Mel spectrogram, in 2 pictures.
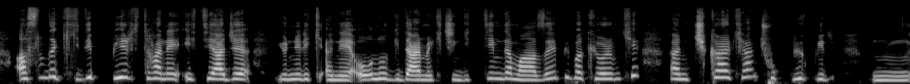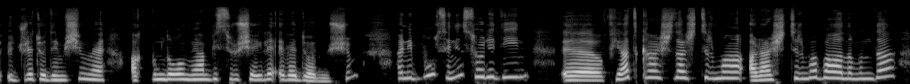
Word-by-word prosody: aslında 310 +6 +2 0.2
gidip 320 +8 -1
bir 315 -1 +4
tane 270 -3 +1
ihtiyaca 245 0 +2 0.3
yönelik, 235 0 -2
hani, 205 -1 +1
o 215 - +3
onu 250 0 +2
gidermek 215 -1 +4
için 215 -3 -5
gittiğimde 265 +6 -3
mağazaya 225 +5 +1
bir 330 - -5
bakıyorum 255 -3 -1
ki, 410 +10 -3 0.3
hani, 245 -2 +1
çıkarken 320 +6 0
çok 290 -7 -9
büyük 265 +1 -3
bir, 240 +2 -5 0.4
ımm, 195 0 -1
ücret 230 +4 -3
ödemişim 210 +4 0
ve 210 -2 +1 0.3
aklımda 235 +5 +1
olmayan 230 -1 +4
bir 250 - -3
sürü 240 -1 -5
şeyle 220 +2 +1
eve 210 -2 +2
dönmüşüm. 160 - -2 0.4
Hani, 275 -2 -4
bu 420 +4 0
senin 320 +3 -4
söylediğin, 345 -2 -3 0.3
eee, 195 -1 +6
fiyat 270 - 0
karşılaştırma, 295 -2 0
araştırma 260 +10 +1
bağlamında, 285 +4 +2
250 Hz, 135 wpm, -21 LUFS, 220-290 Hz, 0.4 s, eee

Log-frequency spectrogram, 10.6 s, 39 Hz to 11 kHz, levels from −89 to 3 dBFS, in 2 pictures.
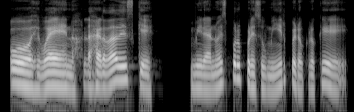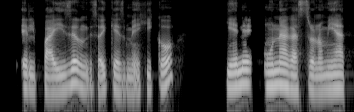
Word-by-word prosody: Uy, 150 -5 +6
bueno, 140 -1 +5
la 145 -2 -3
verdad 150 +6 +5
es 195 0 +2
que, 135 -7 -3 0.5
mira, 130 -2 0
no 135 - -2
es 160 +2 -3
por 210 +5 +1
presumir, 130 +1 -3
pero 130 -8 -2
creo 125 -2 -7
que 145 -6 -2 0.4
el 125 -3 -5
país 120 +2 -3
de 170 +1 +2
donde 135 -5 -5
soy, - - -4
que 130 0 -8
es 115 0 -7
México, 115 +2 -5 0.7
tiene 150 +4 0
una 150 +1 +1
gastronomía 125 0 -3
135 Hz, 140 wpm, -23 LUFS, 125-150 Hz, 0.7 s, Uy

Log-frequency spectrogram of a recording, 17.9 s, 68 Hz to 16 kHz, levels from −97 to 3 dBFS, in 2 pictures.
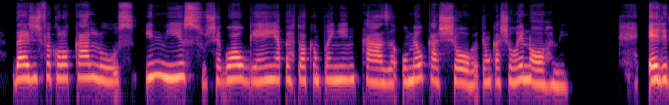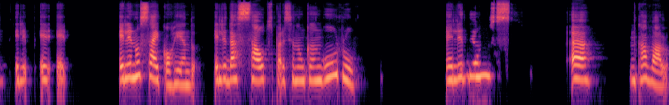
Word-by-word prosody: Daí 270 0 +5
a - - +6
gente 275 0 -2
foi 290 0 -4
colocar 280 +1 -1
a - - +3
luz, 260 0 -4
e 290 +1 +3
nisso 295 -5 +2
chegou 245 +3 -3
alguém 255 -1 +1
e - - -1
apertou 255 0 -4
a - - -5
campainha 255 0 -3
em 260 +1 -3
casa, 225 -5 -4
o 235 - -5
meu 260 +4 0
cachorro 235 -5 -3
eu - - -11
tenho 230 0 -7
um - - -9
cachorro 235 +1 -5
enorme. 210 -8 -1 1.1
Ele 260 -1 +6
ele 245 0 -4
ele 260 0 -2
ele - - -5 0.7
ele 275 +2 +4
não 305 +2 +6
sai 300 -5 +4
correndo, 200 -2 -3 0.2
ele 255 +2 -1
dá 265 +1 +3
saltos 250 -1 +4
parecendo 245 +1 -3
um 245 - -1
canguru. 255 -1 0 1.2
Ele 255 +3 +1
deu 300 +1 +1
uns 320 +1 +1 0.8
é, 270 -1 +9 0.6
um 250 - -3
cavalo. 240 -7 0
255 Hz, 150 wpm, -23 LUFS, 240-275 Hz, 1.2 s, é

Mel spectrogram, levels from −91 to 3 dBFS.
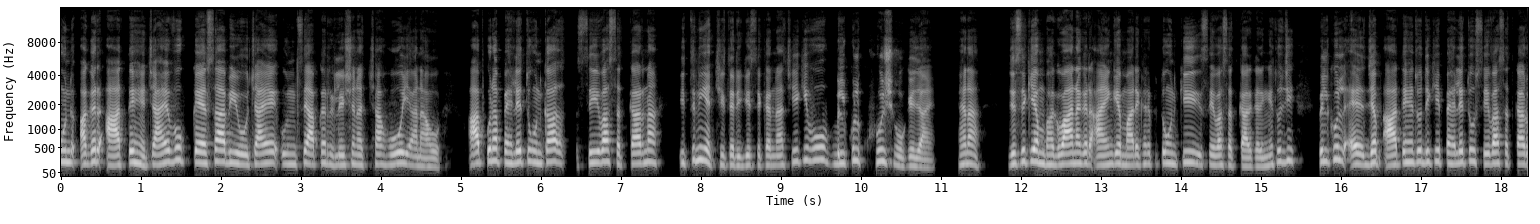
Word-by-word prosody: उन 220 -1 +2
अगर 220 +5 +3
आते 170 +5 +5
हैं 180 -6 -1
चाहे 185 +3 +3
वो 255 - +3 0.2
कैसा 210 +2 +5
भी 210 -1 -1
हो, 180 -2 +1
चाहे 195 +3 +1
उनसे 185 +1 -4
आपका 185 +2 +3
रिलेशन 170 +1 -4
अच्छा 175 +2 -2
हो 185 +3 +2
या 170 -4 -2
ना 150 - -4
हो, 140 -2 -5 0.3
आपको 205 +3 +4
ना 240 - +4
पहले 205 +1 +2
तो 225 +1 -5
उनका 220 +2 +2 0.3
सेवा-सत्कार 195 +1 +1
ना 220 -2 0 0.3
इतनी 245 +6 -1
अच्छी 175 -5 -4
तरीके 165 0 -3
से 170 +1 -10
करना 165 +1 -3
चाहिए 220 +7 -7
कि 255 - -3
वो 255 +2 0
बिल्कुल 195 +6 -2 0.2
खुश 220 -3 -1
होके 155 -2 -4
जाएँ, 130 -4 -2 0.3
है 190 - 0
ना? 190 -5 0 0.4
जैसे 190 +5 0
कि 230 +2 +4
हम 205 -3 +3
भगवान 185 +2 +5
अगर 200 -1 +1
आएँगे 175 +3 +1
हमारे 170 -1 0
घर 190 +2 -7
पे 180 - -22
तो 200 - -1
उनकी 200 0 -3
सेवा-सत्कार 170 -4 -2
करेंगे 150 +3 -5
तो 220 - -4
जी, 240 +2 -4 0.3
बिल्कुल 245 +4 0
अ, 185 0 +3
जब 205 +5 +1 0.2
आते 180 +4 -1
हैं 215 0 +1
तो 220 - 0
देखिए 225 +1 -3
पहले 200 0 0
तो 230 - 0
सेवा-सत्कार 190 -2 0
190 Hz, 210 wpm, -21 LUFS, 170-215 Hz, 0.4 s, आते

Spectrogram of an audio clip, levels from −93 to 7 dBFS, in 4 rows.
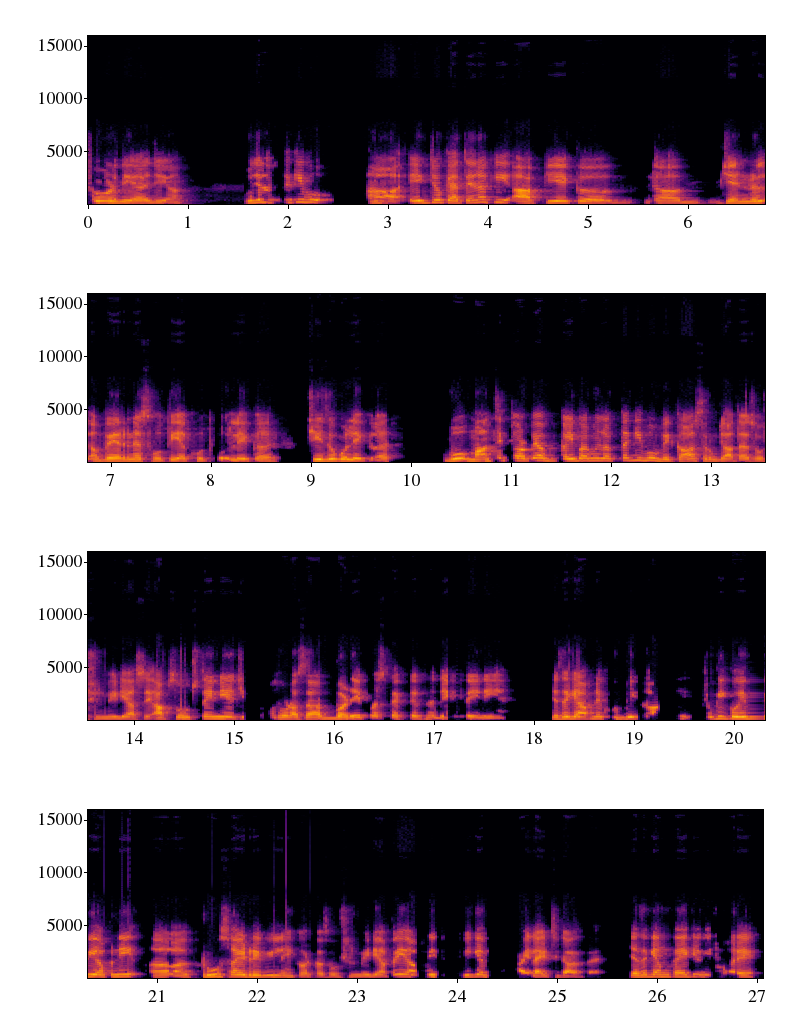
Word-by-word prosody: छोड़ 180 0 +3
दिया 135 -4 +1
है, 125 0 0
जी 130 +1 -4
हाँ। 125 -2 -7 0.7
मुझे 195 +5 +2
लगता 230 0 -6
है - - -8
कि 250 - 0
वो 245 - 0 0.5
हाँ, - - 0
एक 190 0 +2
जो 230 0 +1
कहते 195 -3 +1
हैं 210 - -1
ना 245 - +1
कि 235 -2 -2 0.2
आपकी 150 +5 +2
एक 175 0 -6 0.8
अ, - - -6 0.7
जनरल 155 +3 +2
अवेयरनेस 150 +4 +3
होती 140 0 0
है 140 - +2
खुद 140 -2 -6
को 145 - 0
लेकर, 125 -1 -1 0.3
चीज़ों 160 +3 +5
को 175 - +3
लेकर। 135 -4 +1 0.6
वो 195 +3 +6
मानसिक 165 +9 +2
तौर 210 -1 +4
पे - - +3
अब 200 -6 +1
कई 190 0 +5
बार 215 +1 +2
मुझे 210 0 -2
लगता 205 +3 -3
है 230 - -3
कि 235 - -2
वो 230 0 0
विकास 165 +4 -1
रुक 155 -3 -4
जाता 130 -1 +1
है 125 - 0
सोशल 125 +1 -7
मीडिया 130 -1 -1
से। 130 - -2
आप - - -4
सोचते 165 +3 -3
ही 195 - +3
नहीं 190 0 +4
है 190 - +3
चीज़ों 175 - -12
को 160 - -4
थोड़ा-सा 155 0 +3 0.2
बड़े 150 +1 +4
पर्सपेक्टिव 150 0 -3
में 155 -1 -7
देखते 150 +4 -3
ही 150 - -1
नहीं 135 -2 -4
है। 135 - -14 0.5
जैसे 180 +5 +3
कि 195 - +5
आपने 185 +1 +3
खुद 190 - -9
भी 355 0 +5
कहा 365 +3 -2
था - - -12
कि 205 - -11 0.2
क्योंकि 200 +4 -2
कोई 185 -1 +7
भी 205 +1 +5
अपनी 195 +1 +2
अ, 150 -9 -1 0.3
ट्रू 185 +4 +3
साइड 195 -1 +4
रिवील 165 -1 +2
नहीं 145 -1 -6
करता 130 -1 -5
सोशल 125 0 -11
मीडिया 130 0 -1
पे 210 +1 +3
या 195 - +3
अपनी 190 +1 0
हकीकत 190 0 -4 0.3
हाइलाइट्स 140 -1 +2
डालता - - 0
है। - - -10 0.3
जैसे 170 +2 +2
कि 200 - +2
हम 195 0 -1
कहें 190 -1 +2
कि 210 - -4
अभी 190 -1 -6
जो 180 - -15
हमारे, 175 +1 +1
170 Hz, 220 wpm, -21 LUFS, 145-195 Hz, 0.8 s, कोई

